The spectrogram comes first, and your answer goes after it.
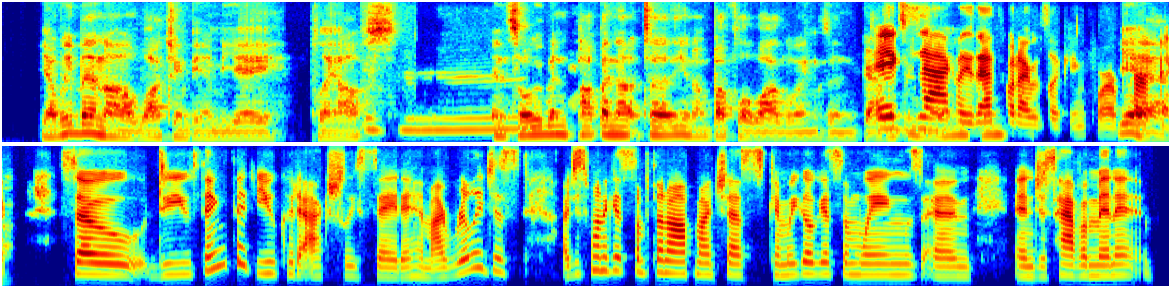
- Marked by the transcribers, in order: drawn out: "Mhm"; tapping
- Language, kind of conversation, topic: English, advice, How do I tell a close friend I feel let down?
